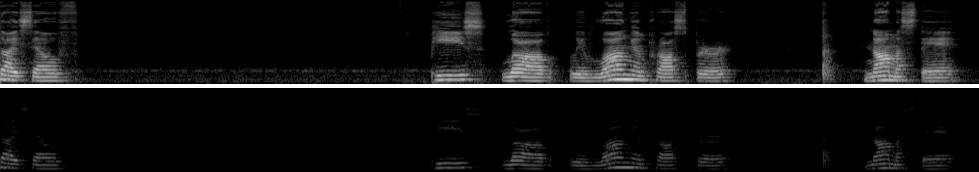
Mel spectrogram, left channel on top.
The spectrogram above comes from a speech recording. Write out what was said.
Peace, love, live long and prosper. Namaste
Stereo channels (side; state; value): right; quieter; 27.1 dB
